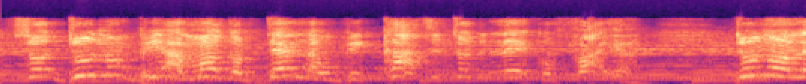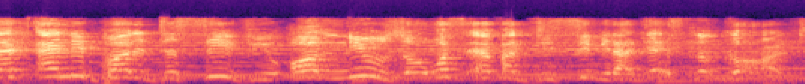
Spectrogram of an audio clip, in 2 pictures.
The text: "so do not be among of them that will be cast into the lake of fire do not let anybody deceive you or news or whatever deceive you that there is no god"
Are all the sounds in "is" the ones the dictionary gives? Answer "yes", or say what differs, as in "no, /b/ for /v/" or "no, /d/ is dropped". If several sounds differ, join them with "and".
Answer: no, /s/ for /z/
